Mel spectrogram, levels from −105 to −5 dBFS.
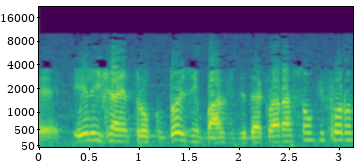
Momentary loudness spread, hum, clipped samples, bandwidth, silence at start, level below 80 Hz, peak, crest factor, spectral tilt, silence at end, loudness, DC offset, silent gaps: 5 LU; none; under 0.1%; 10.5 kHz; 0 s; -42 dBFS; -2 dBFS; 12 dB; -5 dB/octave; 0 s; -14 LUFS; under 0.1%; none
